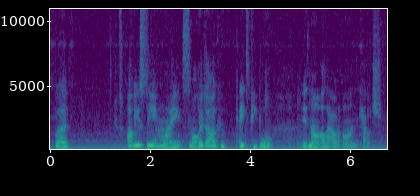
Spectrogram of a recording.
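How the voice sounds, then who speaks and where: With an American accent, a woman speaks with lively intonation and long, frequent pauses. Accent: very American. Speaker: artist streaming live drawing. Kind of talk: casual live stream chat while drawing. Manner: casual, many filler words; tries to enunciate clearly.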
